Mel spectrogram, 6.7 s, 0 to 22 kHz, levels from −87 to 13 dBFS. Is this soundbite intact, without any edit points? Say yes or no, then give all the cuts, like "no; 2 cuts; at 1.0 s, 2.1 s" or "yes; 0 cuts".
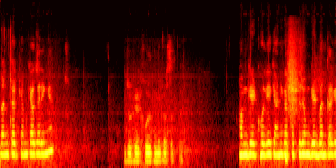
yes; 0 cuts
